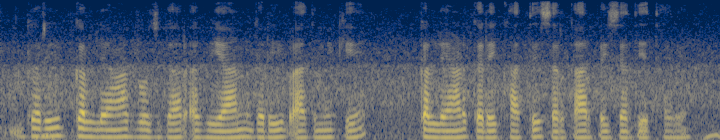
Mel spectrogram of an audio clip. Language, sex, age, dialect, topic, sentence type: Bhojpuri, female, 18-24, Northern, banking, statement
